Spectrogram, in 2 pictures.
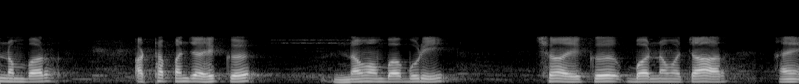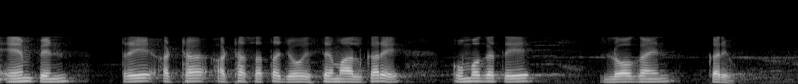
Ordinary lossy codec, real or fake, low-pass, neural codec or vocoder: none; real; 3.6 kHz; none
